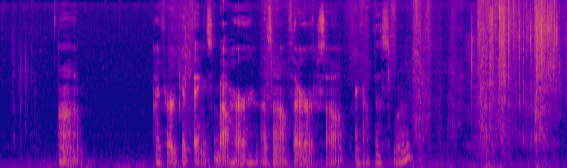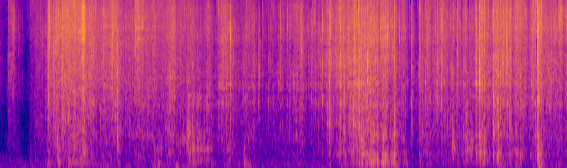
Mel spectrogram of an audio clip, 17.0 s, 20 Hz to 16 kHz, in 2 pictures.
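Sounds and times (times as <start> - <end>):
packaging crinkling and rustling: 7.0 - 17.0.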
